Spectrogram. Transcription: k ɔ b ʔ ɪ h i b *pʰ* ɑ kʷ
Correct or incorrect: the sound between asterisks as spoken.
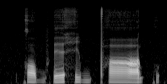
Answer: correct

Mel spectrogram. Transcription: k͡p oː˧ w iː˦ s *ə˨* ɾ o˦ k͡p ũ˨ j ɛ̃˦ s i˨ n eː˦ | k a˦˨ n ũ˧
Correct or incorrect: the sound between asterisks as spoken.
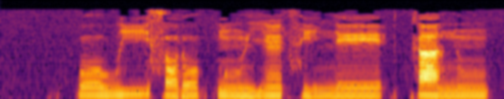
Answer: incorrect: ɔ˨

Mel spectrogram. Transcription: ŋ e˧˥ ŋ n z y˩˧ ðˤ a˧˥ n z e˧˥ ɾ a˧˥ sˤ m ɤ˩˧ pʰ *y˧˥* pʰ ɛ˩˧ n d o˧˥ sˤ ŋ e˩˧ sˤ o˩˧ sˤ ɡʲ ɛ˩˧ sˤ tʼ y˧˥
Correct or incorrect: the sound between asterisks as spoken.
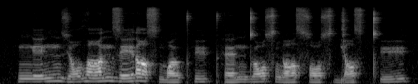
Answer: correct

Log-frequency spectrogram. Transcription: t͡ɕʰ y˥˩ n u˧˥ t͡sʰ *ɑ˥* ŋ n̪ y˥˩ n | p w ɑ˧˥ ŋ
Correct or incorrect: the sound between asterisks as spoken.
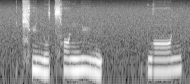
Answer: correct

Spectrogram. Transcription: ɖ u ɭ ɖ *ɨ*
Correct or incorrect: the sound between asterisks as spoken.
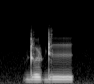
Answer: correct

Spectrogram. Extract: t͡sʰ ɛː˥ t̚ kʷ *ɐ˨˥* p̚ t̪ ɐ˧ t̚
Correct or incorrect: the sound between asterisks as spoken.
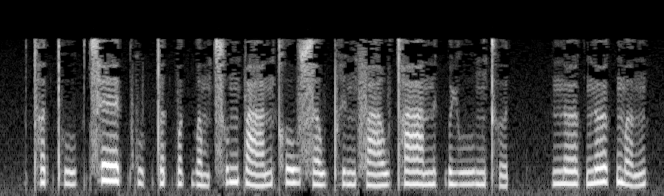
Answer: correct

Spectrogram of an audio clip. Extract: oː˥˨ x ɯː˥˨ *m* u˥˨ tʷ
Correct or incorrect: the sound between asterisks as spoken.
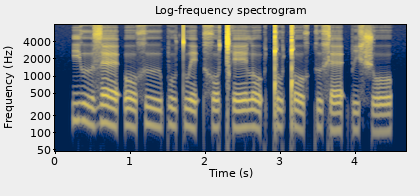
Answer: incorrect: p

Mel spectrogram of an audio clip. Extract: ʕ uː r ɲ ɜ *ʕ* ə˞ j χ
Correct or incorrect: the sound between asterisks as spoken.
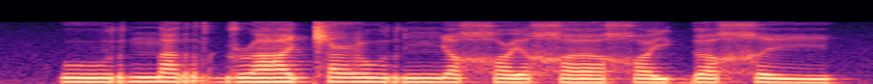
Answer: incorrect: χ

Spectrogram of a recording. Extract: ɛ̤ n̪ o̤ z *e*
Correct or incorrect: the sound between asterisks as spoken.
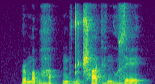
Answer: correct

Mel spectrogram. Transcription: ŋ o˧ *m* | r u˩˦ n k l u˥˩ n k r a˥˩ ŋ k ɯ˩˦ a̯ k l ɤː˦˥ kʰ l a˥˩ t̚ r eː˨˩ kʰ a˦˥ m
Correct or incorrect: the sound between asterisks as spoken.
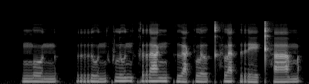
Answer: incorrect: n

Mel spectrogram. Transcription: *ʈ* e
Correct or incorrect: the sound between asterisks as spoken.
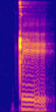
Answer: correct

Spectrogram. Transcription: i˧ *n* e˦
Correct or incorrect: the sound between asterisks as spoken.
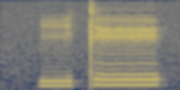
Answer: incorrect: t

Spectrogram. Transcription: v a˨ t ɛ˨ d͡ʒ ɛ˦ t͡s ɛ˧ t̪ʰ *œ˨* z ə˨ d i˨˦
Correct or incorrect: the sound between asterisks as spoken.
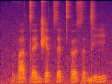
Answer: correct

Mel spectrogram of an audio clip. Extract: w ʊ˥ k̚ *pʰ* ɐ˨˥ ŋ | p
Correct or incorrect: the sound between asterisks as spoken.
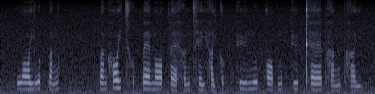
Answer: incorrect: p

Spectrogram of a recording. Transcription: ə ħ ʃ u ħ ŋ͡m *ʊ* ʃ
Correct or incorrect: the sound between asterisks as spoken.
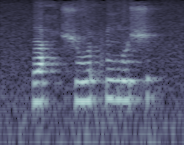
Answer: correct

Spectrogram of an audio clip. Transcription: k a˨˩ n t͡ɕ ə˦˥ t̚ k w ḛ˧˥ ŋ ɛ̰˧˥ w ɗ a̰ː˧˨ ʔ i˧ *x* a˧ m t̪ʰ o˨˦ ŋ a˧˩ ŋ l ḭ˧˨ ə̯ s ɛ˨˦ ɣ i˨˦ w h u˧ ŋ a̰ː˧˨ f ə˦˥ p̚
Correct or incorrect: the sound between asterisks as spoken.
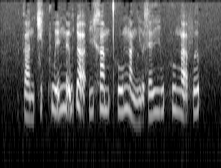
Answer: correct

